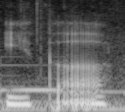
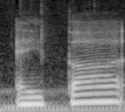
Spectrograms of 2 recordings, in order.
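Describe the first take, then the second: First: The first vowel sounds like the letter E. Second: The first vowel sounds like the letter A. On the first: This is how other people say it. "instead of ether" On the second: This is the speaker's own pronunciation. "how I say aether"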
